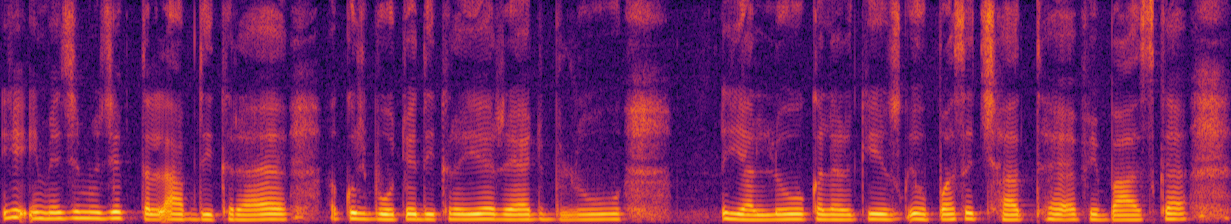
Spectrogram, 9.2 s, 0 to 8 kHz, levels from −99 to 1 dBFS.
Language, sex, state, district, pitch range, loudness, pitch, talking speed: Hindi, female, Chhattisgarh, Sukma, 180-195 Hz, -16 LUFS, 185 Hz, 180 wpm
